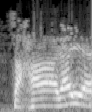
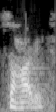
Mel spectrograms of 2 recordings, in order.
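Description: First: "صحاري" ending in an open "ay"; fatha on the ra. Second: "صحاري" ending in a long ee; kasra on the ra. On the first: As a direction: say "صحاري" as saharay, a after the r. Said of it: "الكسرة الراء أبدلوها فتحة". («صحاري» بفتح الراء وبعدها ياء) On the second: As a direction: say "صحاري" with an i vowel after the r. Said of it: "صارت صحاري". («صحاري» بكسر الراء) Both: Shown as a demonstration.

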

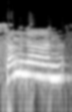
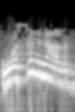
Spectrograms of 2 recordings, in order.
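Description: First: "سمنان" said slowly as samnan, a after s; fatha on the sin. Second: "وسمنان" said slowly as wa-simnan, i after s; kasra on the sin. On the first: Teacher reads out the place name, "سمنان" slowly as samnan with fatha. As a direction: open the first vowel of "سمنان" to a, drawn out. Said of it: "بالفتح". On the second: Teacher names the town in Iran, "وسمنان" slowly as wa-simnan with kasra. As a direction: narrow the first vowel of "وسمنان" to i. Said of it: "بالكسر بلدة". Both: Shown as a demonstration.

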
